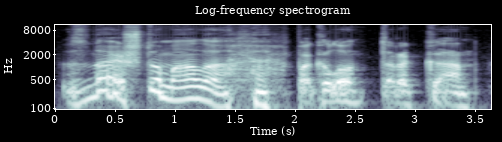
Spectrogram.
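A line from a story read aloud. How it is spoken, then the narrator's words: Sad ferryman. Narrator (Russian): печально ответил перевозчик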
